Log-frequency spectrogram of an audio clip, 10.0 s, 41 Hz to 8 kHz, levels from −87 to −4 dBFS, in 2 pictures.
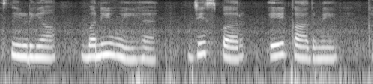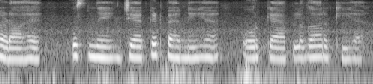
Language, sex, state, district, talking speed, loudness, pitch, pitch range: Hindi, female, Punjab, Fazilka, 115 wpm, -15 LUFS, 220 Hz, 205-235 Hz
